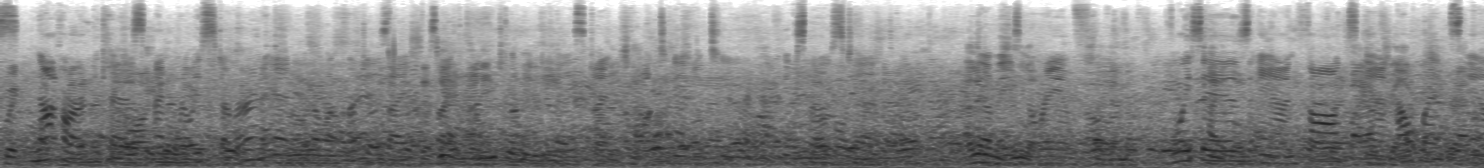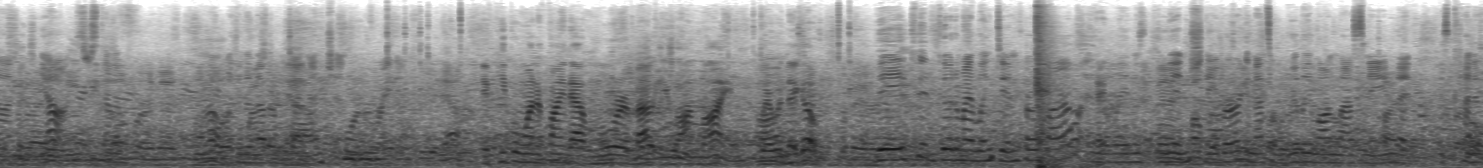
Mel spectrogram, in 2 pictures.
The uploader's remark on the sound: Because we were recording this on the fly in a venue with lots of people and no control of the environment, the audio quality is...not going to win a Grammy.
